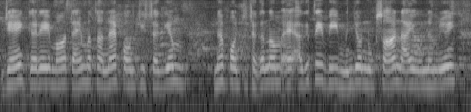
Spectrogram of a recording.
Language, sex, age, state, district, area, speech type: Sindhi, female, 60+, Delhi, South Delhi, urban, spontaneous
